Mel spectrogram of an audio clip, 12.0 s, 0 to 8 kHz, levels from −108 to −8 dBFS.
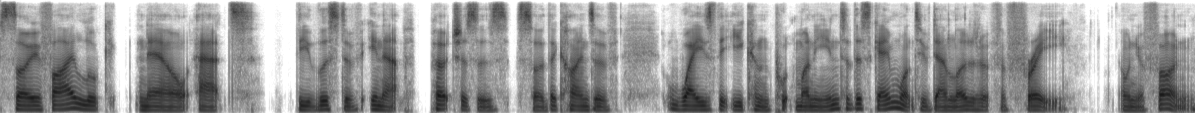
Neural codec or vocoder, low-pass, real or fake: codec, 16 kHz, 4.8 kbps, FACodec; 7.2 kHz; fake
